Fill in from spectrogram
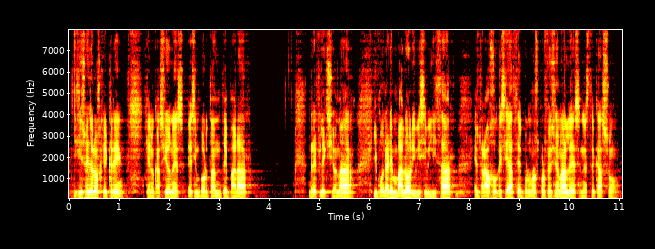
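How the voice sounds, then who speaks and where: In a hall with long reverb, a man with a Castilian Spanish accent gives an opening conference speech. His voice is fairly low and slightly hoarse, and he builds his points discursively with emphatic repeated lists. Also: normal speed, fairly bright tone. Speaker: official opening the event.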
